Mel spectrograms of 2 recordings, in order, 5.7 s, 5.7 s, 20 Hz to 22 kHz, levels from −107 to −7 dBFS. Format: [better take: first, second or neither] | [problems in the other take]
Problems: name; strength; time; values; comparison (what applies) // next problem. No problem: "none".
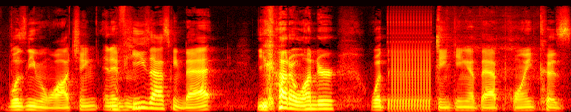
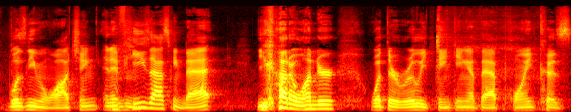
second | audio freezing; at 4 s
